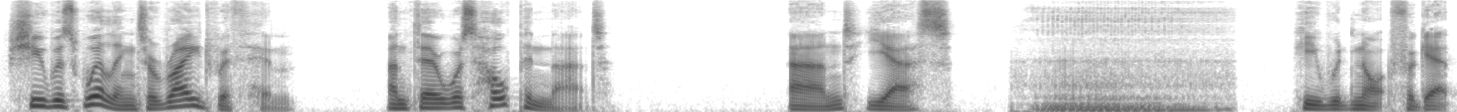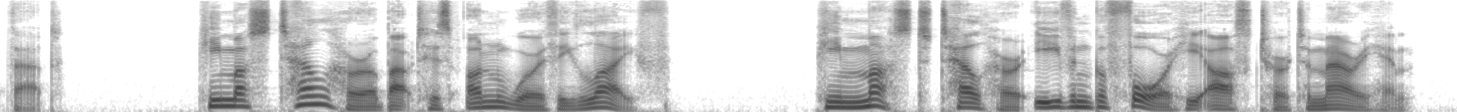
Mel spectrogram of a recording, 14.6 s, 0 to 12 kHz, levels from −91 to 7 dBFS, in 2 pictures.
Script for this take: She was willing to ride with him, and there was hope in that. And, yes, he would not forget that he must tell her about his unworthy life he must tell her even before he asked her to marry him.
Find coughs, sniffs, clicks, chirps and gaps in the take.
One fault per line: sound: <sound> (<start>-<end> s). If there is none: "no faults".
sound: breath (5.0-6.2 s)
